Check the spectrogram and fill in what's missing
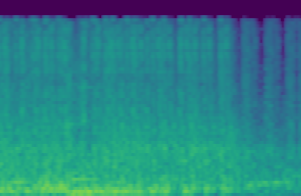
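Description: Gunfire in the Free Fire battle royale game crackles as a dense, continuous burst of rapid shots, loud and unbroken before tapering slightly at the end.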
